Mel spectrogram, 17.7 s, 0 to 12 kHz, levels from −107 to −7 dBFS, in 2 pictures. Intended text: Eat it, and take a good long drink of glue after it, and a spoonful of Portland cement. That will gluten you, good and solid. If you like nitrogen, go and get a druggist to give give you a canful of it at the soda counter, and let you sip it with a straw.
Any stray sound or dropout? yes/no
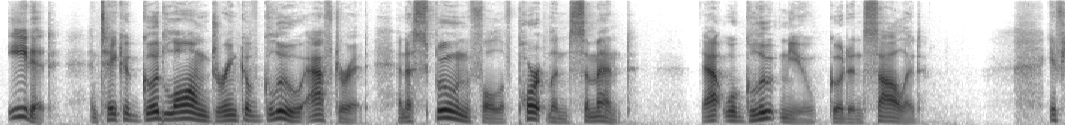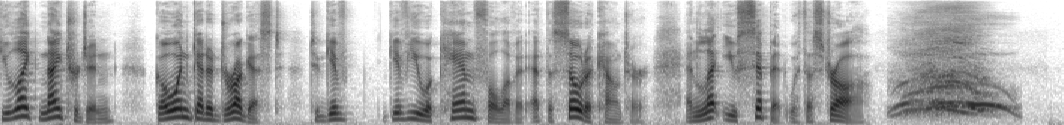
yes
